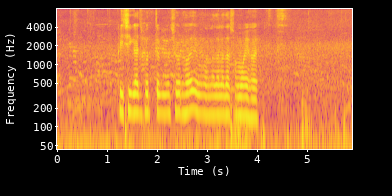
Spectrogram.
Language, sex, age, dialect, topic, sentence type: Bengali, male, 25-30, Standard Colloquial, agriculture, statement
